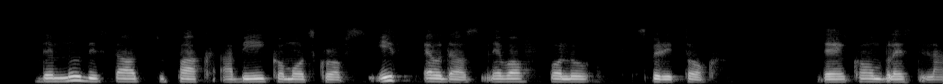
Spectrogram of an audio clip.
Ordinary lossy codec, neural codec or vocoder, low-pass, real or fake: none; codec, 16 kHz in and 24 kHz out, 1 kbps, XY-Tokenizer; 5.4 kHz; fake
